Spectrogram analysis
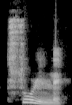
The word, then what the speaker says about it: s'erge: "S'erge" 는 "s'erge" 가 아니라 "r" 이 두 개 입니다 . 그러니까 "s'erge" 는 "s'erge" 가 아니라 "s'erge" 입니다 .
